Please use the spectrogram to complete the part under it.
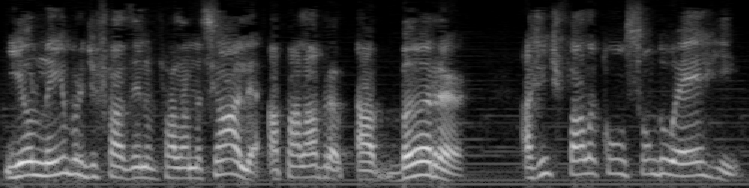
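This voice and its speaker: A man, a speech therapist, explaining pronunciation in a casual live chat, in halting bursts. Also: high-pitched, husky. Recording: dull lo-fi stream audio, faint music.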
